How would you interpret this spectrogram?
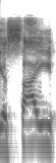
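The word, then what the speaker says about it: açaí: they we created the acai berry craze okay uh and we called it the Aki Berry for years because we didn't know how to say it uh so at least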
